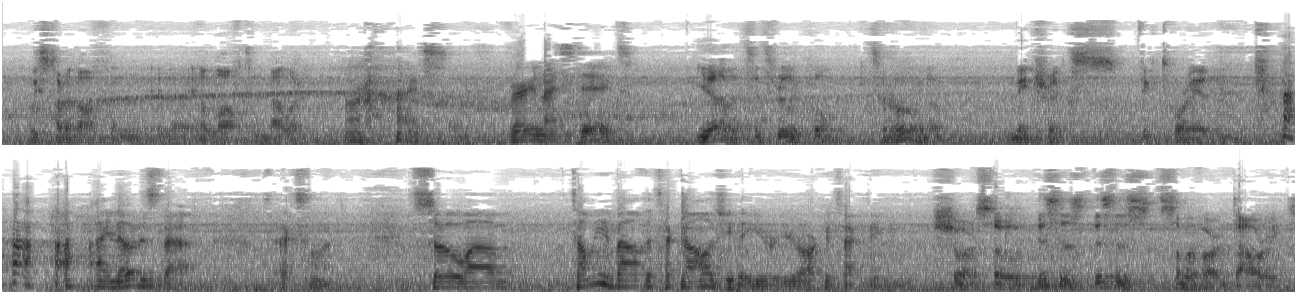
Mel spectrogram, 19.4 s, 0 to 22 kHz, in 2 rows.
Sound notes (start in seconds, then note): 2.5 laughingly; 9.2 laughs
